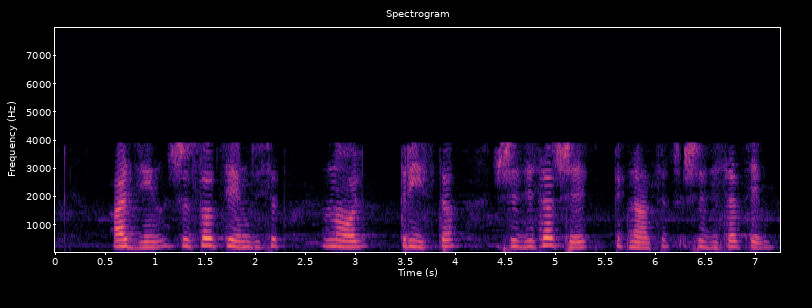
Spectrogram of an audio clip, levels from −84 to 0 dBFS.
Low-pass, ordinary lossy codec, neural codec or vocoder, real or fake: 7.2 kHz; AAC, 16 kbps; vocoder, 44.1 kHz, 128 mel bands every 512 samples, BigVGAN v2; fake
